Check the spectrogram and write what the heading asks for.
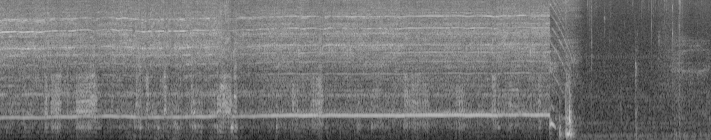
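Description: Electric hand mixer running steadily at one speed, its beaters churning a thin, batter-like paper clay mix in a plastic bowl, with a steady whine; it is switched off about three seconds before the end.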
